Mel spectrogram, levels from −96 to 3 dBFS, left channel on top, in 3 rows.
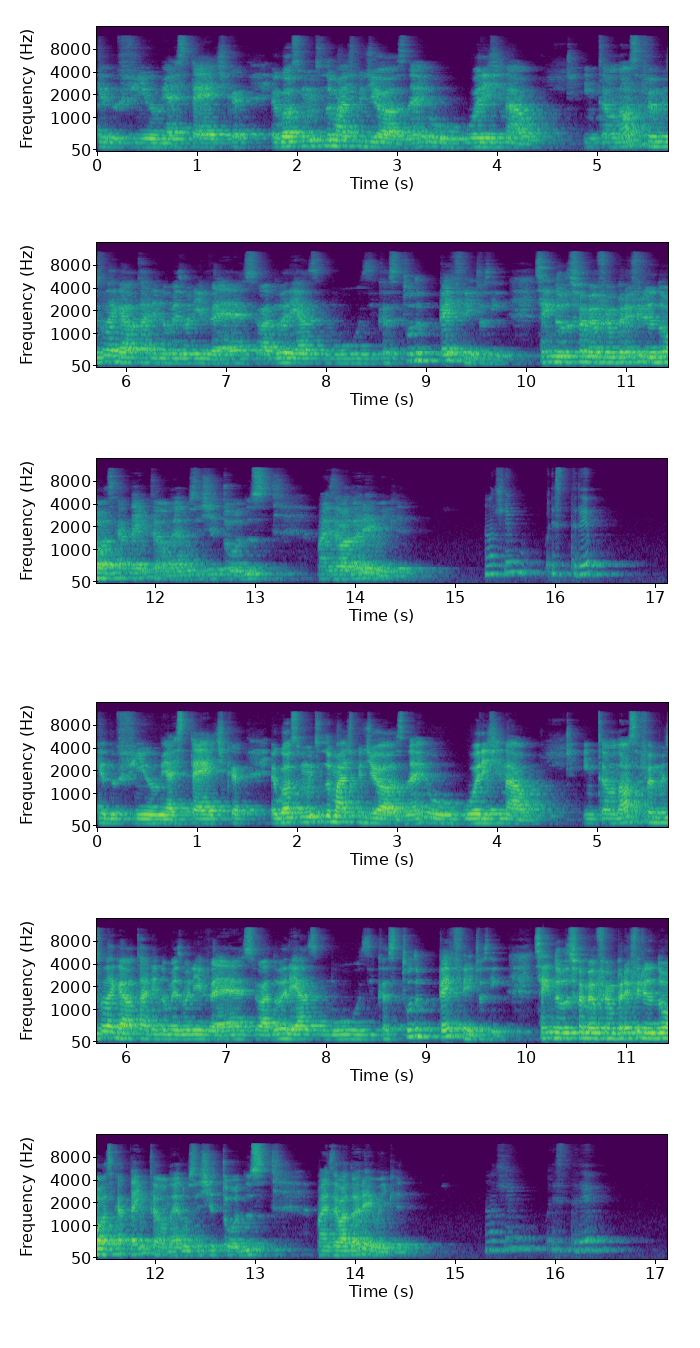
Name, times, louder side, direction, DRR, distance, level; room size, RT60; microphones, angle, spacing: voice 1, 0.0-4.4 4.7-13.4 13.6-14.5, right 3 dB, 80° right, 3 dB, 0.4 m, -21 dB
voice 2, 15.3-16.4, left 5 dB, 85° left, 6 dB, 0.4 m, -37 dB
2.3 x 2.2 x 2.4 m, 0.74 s
head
